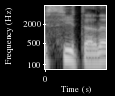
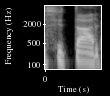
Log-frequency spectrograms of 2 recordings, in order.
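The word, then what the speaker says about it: sitar: E citar aí, é como fala o nome correto, eu falei cítara, né, mas é citar, que é a pronúncia correta.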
